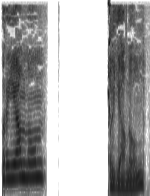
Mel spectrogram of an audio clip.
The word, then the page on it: Rhiannon: Dutch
